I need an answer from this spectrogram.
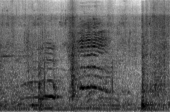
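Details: Teddy goat on a goat farm giving a wavering, nasal bleat that rises and falls, with a second shorter bleat and a brief sharp knock nearby.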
